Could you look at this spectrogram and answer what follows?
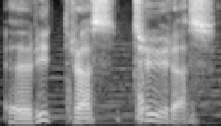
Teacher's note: the theta was pronounced t · the ypsilon was pronounced something like u, something in between u and e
